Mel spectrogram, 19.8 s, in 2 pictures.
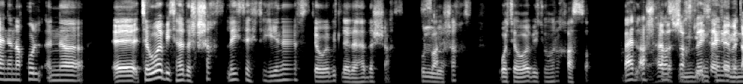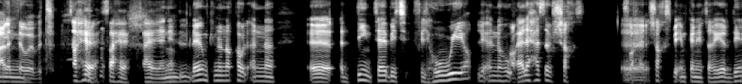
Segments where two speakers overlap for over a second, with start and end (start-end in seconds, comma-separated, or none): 8.7-10.3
